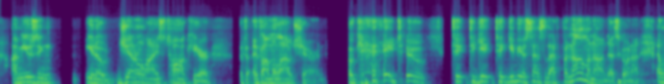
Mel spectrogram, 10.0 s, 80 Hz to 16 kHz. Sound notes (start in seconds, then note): 5.4 laugh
